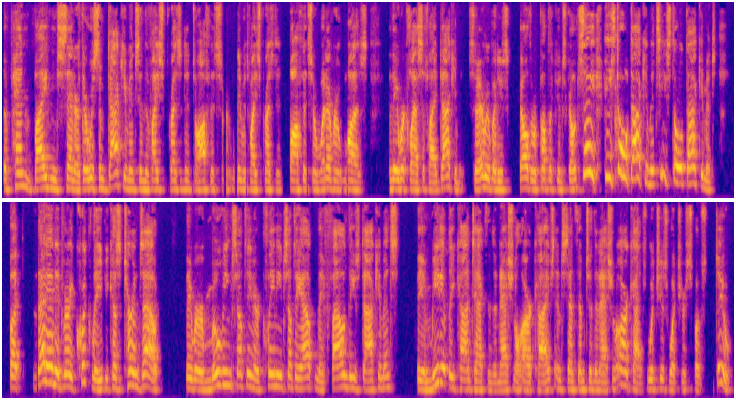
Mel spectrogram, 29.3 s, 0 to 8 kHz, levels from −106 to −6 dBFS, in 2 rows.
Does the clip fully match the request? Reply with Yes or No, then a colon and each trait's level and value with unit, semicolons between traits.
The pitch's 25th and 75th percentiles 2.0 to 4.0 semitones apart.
No: average, 4.7 semitones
